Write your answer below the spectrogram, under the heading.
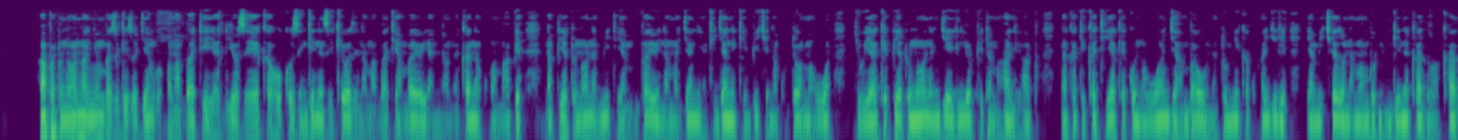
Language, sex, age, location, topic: Swahili, male, 18-24, Nairobi, government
